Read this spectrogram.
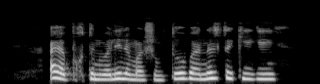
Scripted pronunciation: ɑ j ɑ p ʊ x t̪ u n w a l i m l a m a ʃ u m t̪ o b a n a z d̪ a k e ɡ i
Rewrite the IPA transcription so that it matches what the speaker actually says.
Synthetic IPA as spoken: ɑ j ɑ p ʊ x t̪ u n w a l i l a m ɑ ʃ u m t̪ o b a n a z d̪ a k e ɡ i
